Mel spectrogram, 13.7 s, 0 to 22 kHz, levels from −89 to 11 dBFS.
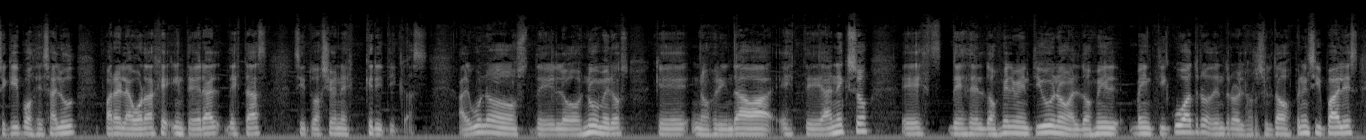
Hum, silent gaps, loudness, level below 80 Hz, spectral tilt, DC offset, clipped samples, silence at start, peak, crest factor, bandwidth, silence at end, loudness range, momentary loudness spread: none; none; -26 LUFS; -48 dBFS; -6.5 dB/octave; under 0.1%; under 0.1%; 0 s; -8 dBFS; 18 dB; 12 kHz; 0 s; 4 LU; 9 LU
